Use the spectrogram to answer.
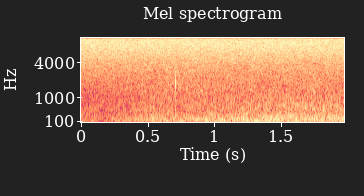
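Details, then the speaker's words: Transmitted voice sounds during auscultation of the posterior thorax with the stethoscope diaphragm: patient says "99" twice, normal vocal resonance, as a demonstration test used when bronchial or bronchovascular breath sounds are heard where they should not be. "if you hear bronchial or bronchovascular breath sounds where they should not be listen for transmitted voice sounds now I want to say 99 please while osculating the chest ask the patient to say 99"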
